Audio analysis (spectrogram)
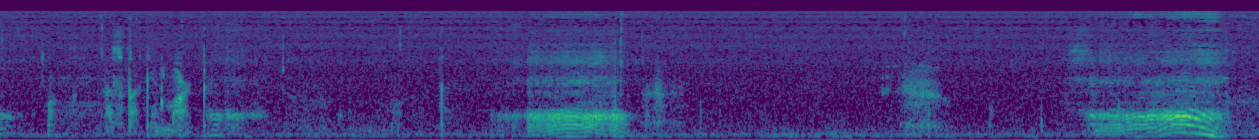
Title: snores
